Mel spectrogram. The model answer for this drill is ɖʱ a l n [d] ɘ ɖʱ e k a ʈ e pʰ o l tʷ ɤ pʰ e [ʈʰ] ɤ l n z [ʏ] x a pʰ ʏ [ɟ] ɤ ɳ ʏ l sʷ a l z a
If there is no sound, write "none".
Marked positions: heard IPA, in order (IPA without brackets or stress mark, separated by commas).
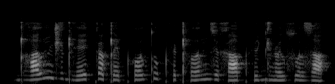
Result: d͡ʒ, ʈʰ, ʏ, ɟ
